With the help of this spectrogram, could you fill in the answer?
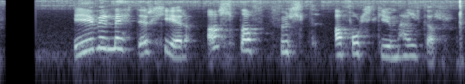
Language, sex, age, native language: Icelandic, male, 12, Icelandic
